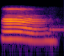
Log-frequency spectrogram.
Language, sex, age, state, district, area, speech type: Odia, female, 60+, Odisha, Gajapati, rural, conversation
